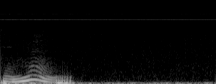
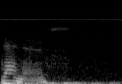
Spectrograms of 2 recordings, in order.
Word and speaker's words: Denis: because blue is associated with Saint Martin and red is associated with Saint Denis. Or as the English pronunciation, Dennis.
